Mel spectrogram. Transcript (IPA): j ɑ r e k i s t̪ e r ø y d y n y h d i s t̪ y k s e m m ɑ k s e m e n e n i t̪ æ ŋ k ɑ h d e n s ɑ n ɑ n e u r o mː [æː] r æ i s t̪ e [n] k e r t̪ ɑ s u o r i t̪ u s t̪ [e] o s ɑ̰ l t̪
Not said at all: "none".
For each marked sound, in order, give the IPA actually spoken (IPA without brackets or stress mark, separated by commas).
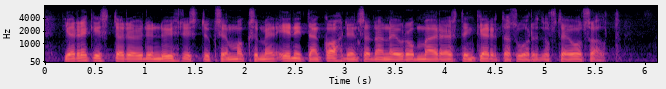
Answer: æː, ŋ, e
